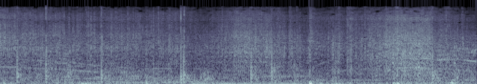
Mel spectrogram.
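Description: Aerial fireworks bursting overhead in repeated sharp bangs and crackles, the loudest bang about three seconds in, with music playing underneath.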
